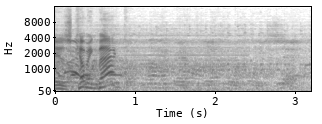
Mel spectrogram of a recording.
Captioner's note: whistle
